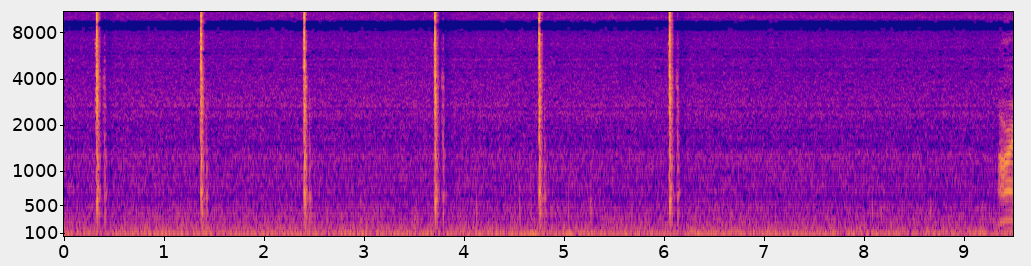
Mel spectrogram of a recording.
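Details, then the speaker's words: 2002-2005 Ford Explorer with poor heat, engine idling: sharp pops about once a second from behind the dash, likely from a failing heater blend door actuator. The vacuum actuators are not suspected. "i you can definitely hear the popping sound it sounds like it's coming from behind somewhere in here i don't think it's these vacuum actuators"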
